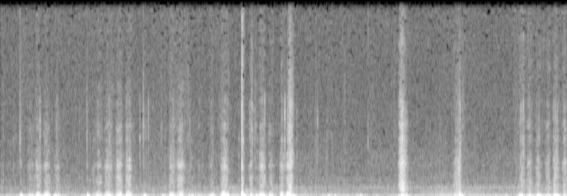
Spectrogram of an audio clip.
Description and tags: Writing with a pen
Writting with a pen on paper.
OWI, Pen, Office, writing, paper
